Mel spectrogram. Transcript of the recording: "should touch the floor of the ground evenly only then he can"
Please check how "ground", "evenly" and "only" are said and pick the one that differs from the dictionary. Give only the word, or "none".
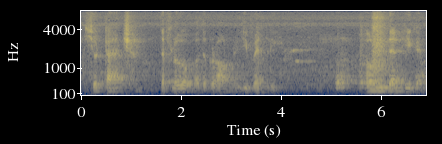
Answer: none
